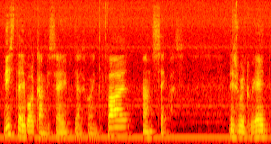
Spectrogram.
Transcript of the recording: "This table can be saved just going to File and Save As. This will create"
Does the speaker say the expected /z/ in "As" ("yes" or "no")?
no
